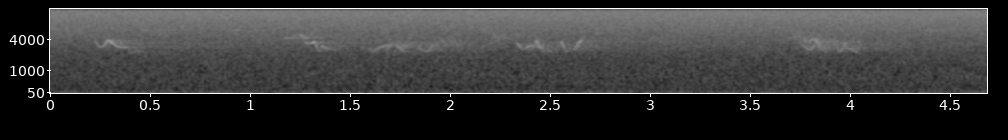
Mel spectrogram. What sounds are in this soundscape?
Red-eyed Vireo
